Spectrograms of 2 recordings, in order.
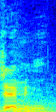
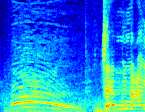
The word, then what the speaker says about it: Gemini: when were you born September 16th and it's Germany Gemini is the right pronunciation you don't even know how it is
